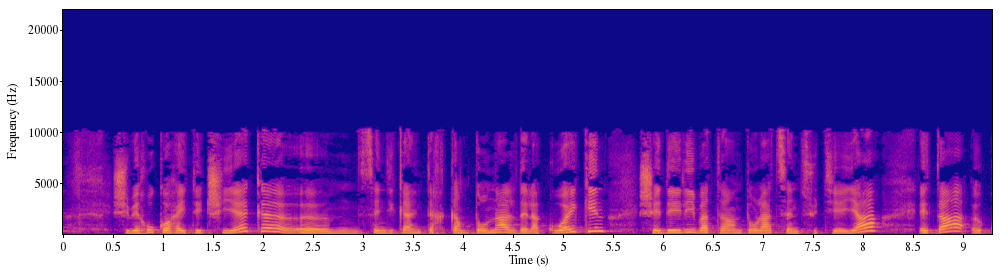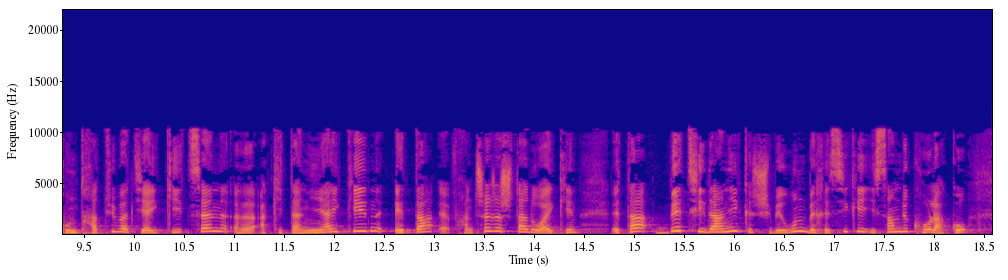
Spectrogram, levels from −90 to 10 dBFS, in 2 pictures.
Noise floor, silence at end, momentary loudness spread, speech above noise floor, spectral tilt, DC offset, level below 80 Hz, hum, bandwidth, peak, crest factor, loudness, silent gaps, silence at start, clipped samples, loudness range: -40 dBFS; 0.05 s; 9 LU; 21 dB; -4.5 dB/octave; under 0.1%; -58 dBFS; none; 10.5 kHz; -2 dBFS; 18 dB; -19 LUFS; none; 0 s; under 0.1%; 2 LU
